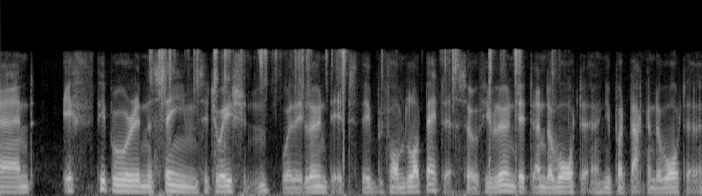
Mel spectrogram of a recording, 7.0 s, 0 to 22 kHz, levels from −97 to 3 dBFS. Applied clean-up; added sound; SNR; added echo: neural mask model Resemble Enhance denoiser.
